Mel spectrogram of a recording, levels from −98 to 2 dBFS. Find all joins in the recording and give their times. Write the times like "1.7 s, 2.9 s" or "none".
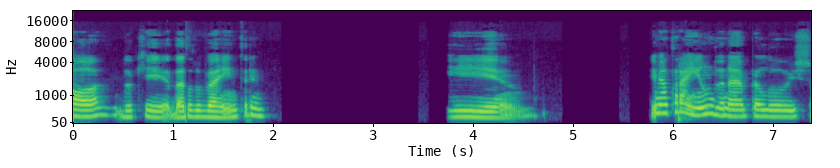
1.1 s, 5.8 s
